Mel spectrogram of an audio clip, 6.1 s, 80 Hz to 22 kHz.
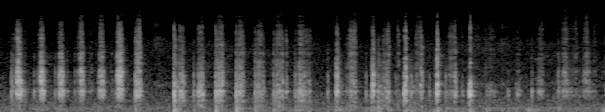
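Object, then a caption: Plastic camcorder housing. Fingertips and nails scratch and rub the top handle area of a Panasonic 4K camcorder with a black plastic housing, lying on a bed. A quick, irregular run of short, dry scratching bursts is heard, each with a midrange scrape around 700 Hz and a bright hiss. The strokes grow softer and more rubbing toward the end.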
